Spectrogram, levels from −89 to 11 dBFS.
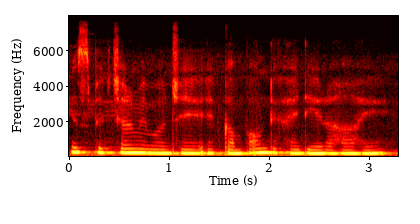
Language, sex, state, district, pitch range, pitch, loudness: Hindi, female, Arunachal Pradesh, Lower Dibang Valley, 195-230 Hz, 205 Hz, -10 LUFS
